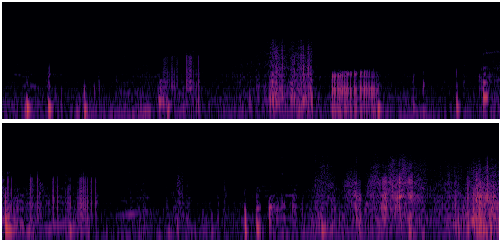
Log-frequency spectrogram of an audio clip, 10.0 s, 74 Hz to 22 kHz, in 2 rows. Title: Stomach growls 2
